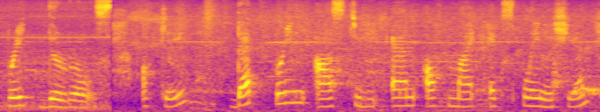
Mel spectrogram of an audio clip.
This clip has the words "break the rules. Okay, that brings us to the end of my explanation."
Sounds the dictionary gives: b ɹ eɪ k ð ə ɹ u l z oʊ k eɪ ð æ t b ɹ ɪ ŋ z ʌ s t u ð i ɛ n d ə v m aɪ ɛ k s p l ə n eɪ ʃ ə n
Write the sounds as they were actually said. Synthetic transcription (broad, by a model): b ɹ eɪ k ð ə ɹ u l s oʊ k eɪ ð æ t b ɹ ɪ ŋ ʌ s t u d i ɛ n d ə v m aɪ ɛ k s p l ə n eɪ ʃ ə n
